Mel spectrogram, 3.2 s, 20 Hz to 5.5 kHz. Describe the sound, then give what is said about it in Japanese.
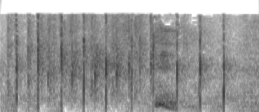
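Scattered hand claps at a church gathering celebrating a 68th birthday. Sharp, irregular claps spread over about three seconds. “皆さん盛大な拍手でお祝いをした”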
